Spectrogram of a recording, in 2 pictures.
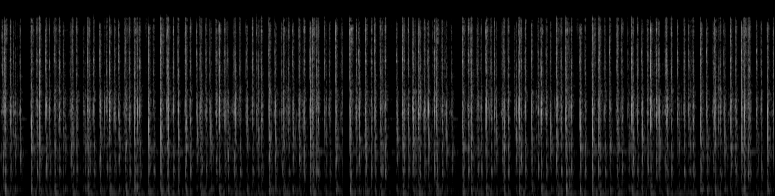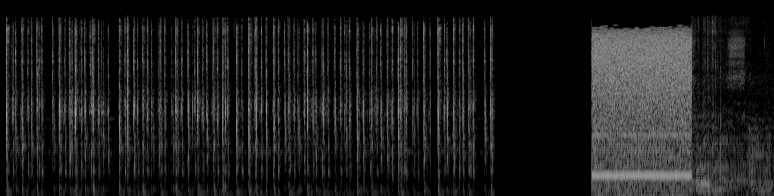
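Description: Rapid keyboard-typing sound effect, a dense, fast run of key clicks that goes with text being typed out on screen, stopping about three seconds before the end. After a short silence, a loud burst of steady hiss with a held tone fills the last second and a half.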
